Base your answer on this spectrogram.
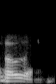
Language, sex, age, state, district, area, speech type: Kannada, male, 60+, Karnataka, Gulbarga, urban, conversation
